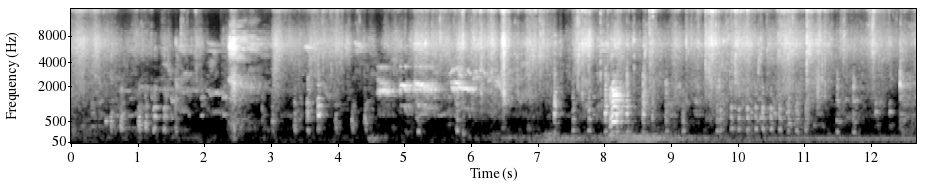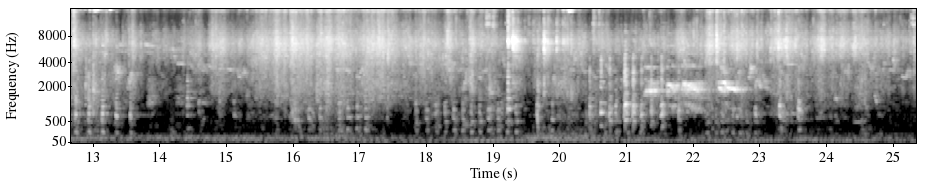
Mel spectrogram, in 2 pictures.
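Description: Chickens clucking, with roosters crowing now and then.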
